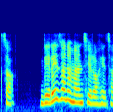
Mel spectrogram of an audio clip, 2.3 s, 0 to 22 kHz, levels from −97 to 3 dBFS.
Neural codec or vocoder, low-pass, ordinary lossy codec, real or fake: codec, 16 kHz, 4 kbps, FreqCodec, smaller model; 7.2 kHz; none; fake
